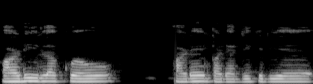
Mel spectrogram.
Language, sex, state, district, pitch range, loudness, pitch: Rajasthani, male, Rajasthan, Churu, 130-140 Hz, -18 LUFS, 135 Hz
